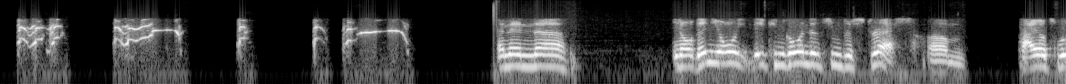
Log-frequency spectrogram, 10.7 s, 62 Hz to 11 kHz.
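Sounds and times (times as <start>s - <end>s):
imitated coyote challenge barks: 0.1s - 4.1s
speech: 5.0s - 5.8s, 6.7s - 10.6s.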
